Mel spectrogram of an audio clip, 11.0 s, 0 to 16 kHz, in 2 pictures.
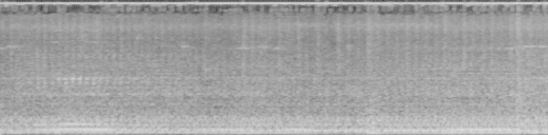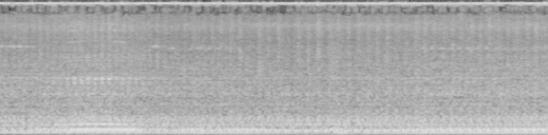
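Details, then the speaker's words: Procharged 1996 Mustang GT at idle with EGR ports open and header rusted out on the bottom: deep, steady V8 idle with loud raw exhaust pulse and faint puffing, exhaust leak at the header. "And the header is rusted out on the bottom side. So it's going to be very loud. It's not going to sound good, but I at least would like to see if the engine runs better."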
